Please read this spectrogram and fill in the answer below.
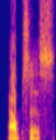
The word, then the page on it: apsis: American English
